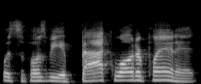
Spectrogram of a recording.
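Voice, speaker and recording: A man's voice: sits high, brisk, gravelly, bright, forceful tone, dull audio. A man co-hosting a podcast with casual, conversational commentary and a wry, informal way of talking. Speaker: podcast co-host.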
